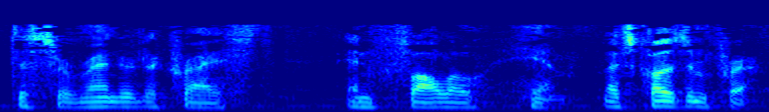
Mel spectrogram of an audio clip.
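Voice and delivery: low, soft, earnest appeal to the congregation; hushed sermon close, measured pauses between phrases; quiet altar call. Real, not acted. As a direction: bring it down and invite them gently. Quiet closing appeal after story.

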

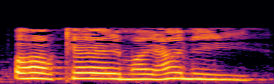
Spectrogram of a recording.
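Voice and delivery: breezy happy bride. Retold or imitated. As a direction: float in without a worry. Late bride arrives happy.

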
